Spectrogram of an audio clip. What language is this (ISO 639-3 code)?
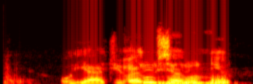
kab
